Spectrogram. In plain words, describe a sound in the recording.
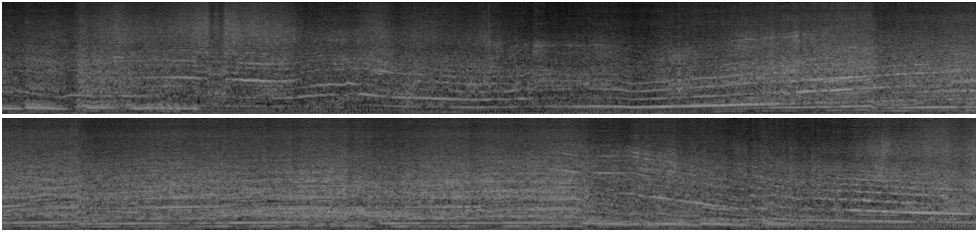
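A racing car engine drops in pitch, slowing and shifting down for corners.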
